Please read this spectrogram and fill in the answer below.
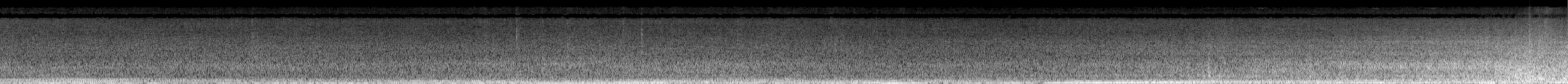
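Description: Diesel engine of an HST's Class 43 power car approaching: a low, pitched drone that grows louder and rises in pitch from about ten seconds in, with the rush of the train on the rails building near the end as it draws close.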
